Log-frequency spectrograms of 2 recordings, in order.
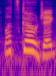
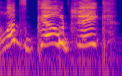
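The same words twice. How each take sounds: First: It is said in a plain, serious voice. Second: It is said in a ditzy airhead voice.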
